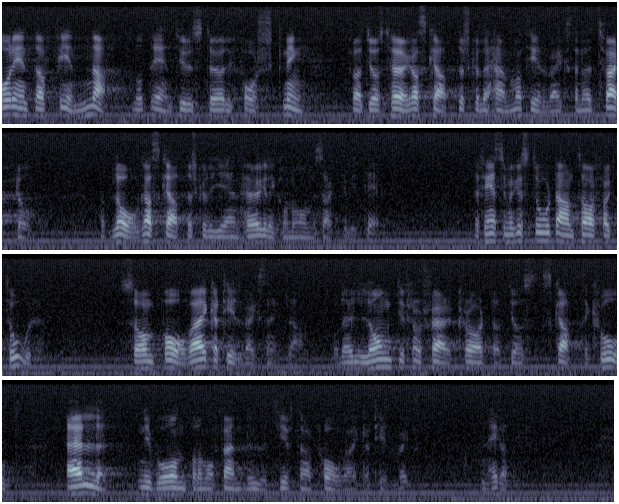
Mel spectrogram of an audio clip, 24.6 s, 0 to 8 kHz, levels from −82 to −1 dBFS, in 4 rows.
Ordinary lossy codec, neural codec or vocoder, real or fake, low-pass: none; none; real; 7.2 kHz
